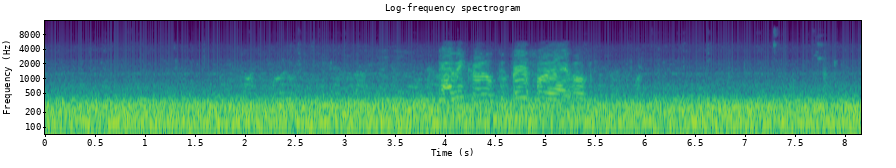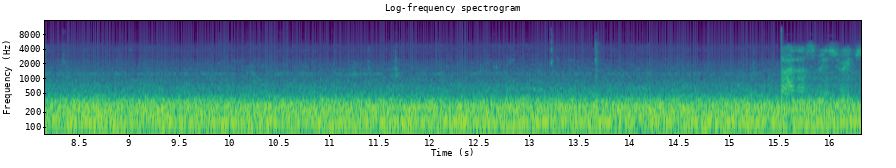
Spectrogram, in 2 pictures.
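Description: Jet airliner cabin noise in flight: a steady, loud low rumble of engines and airflow heard from inside the cabin.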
